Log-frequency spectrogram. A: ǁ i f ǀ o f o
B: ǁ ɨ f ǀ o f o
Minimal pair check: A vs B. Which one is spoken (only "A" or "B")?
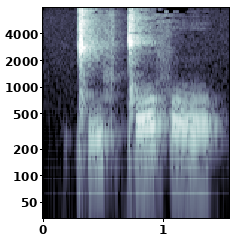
A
